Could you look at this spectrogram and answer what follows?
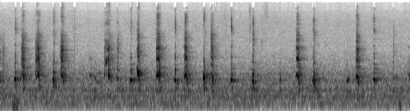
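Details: Chukar partridge uttering irregular, sharp clucking notes, some paired, spaced unevenly and fairly quiet against a faint background hiss.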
